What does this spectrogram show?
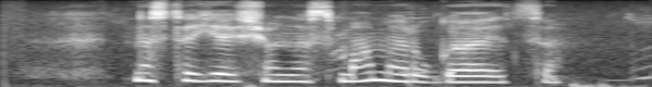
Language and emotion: Russian, neutral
